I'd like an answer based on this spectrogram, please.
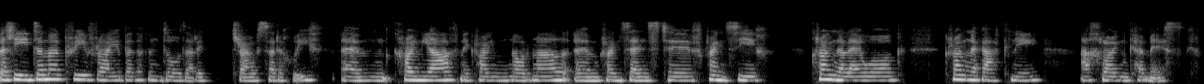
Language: Welsh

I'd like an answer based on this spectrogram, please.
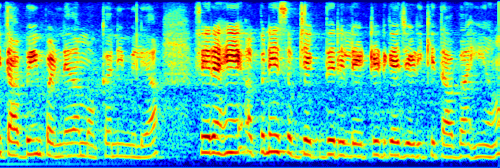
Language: Dogri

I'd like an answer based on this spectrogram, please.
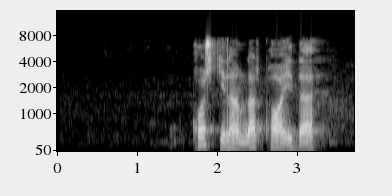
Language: Uzbek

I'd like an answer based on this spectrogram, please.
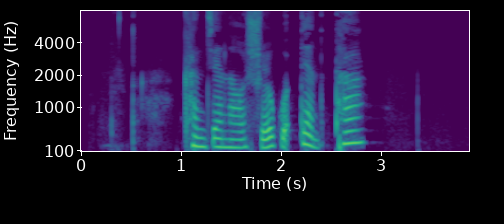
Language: Chinese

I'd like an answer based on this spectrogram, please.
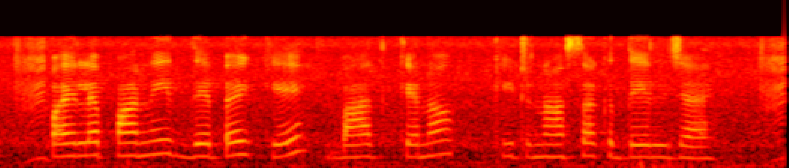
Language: Maithili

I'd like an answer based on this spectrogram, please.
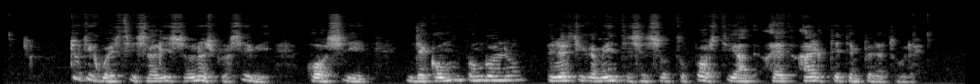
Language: Italian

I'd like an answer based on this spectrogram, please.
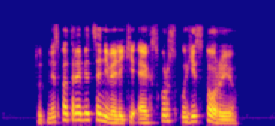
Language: Belarusian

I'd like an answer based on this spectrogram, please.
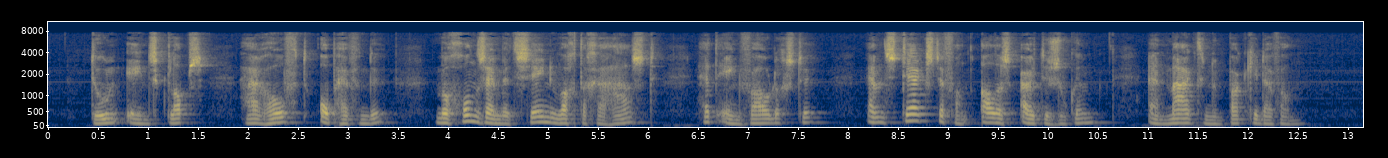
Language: Dutch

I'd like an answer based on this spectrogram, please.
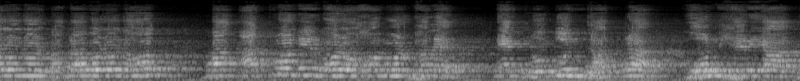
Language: Bangla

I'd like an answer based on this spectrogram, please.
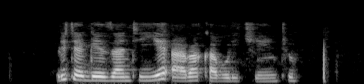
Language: Ganda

